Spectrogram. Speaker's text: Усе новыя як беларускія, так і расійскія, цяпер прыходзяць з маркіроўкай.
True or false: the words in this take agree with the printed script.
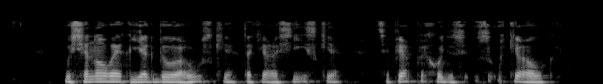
true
